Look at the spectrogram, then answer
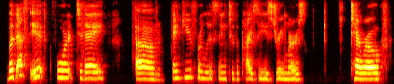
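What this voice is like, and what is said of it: Slightly rough, crusty voice. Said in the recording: “my voice is a little crusty”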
